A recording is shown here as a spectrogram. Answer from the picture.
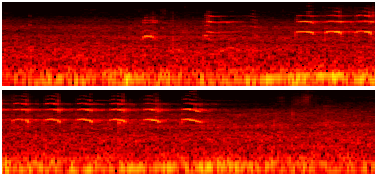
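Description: A bird calling: one short note, then a quick run of about nine repeated notes, roughly three a second, that stops just before six seconds in.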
